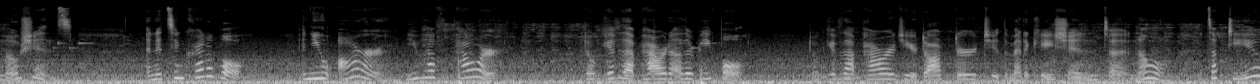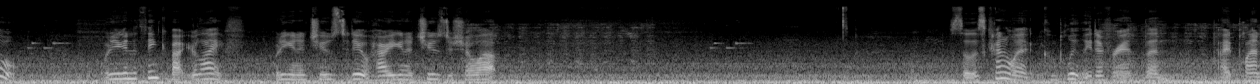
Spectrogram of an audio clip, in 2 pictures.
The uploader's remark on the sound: in the car with my kids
